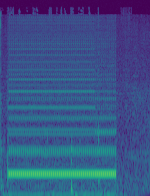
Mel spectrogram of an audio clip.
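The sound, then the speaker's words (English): A single steady electronic telephone tone sounds as a call is dialed. It holds at even loudness for over a second, then cuts off abruptly into quiet, with no voices. “You ready to call Todd?”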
